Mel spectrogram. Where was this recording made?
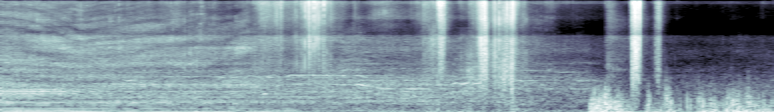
on a street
